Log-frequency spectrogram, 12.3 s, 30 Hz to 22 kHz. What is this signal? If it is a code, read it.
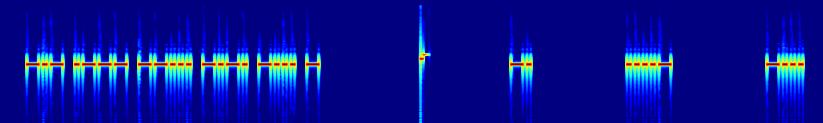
Morse code, heard as a keyed tone, about 20 wpm, spaced as for 11 wpm, 700 Hz. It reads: KJ7CBT N4B
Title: USA Call Signs - 8x Character Spacing - 20wpm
